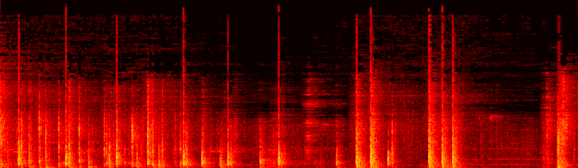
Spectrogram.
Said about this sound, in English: Hey, you're going down cellar steps, so hold on to the rail. I've got the rail.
